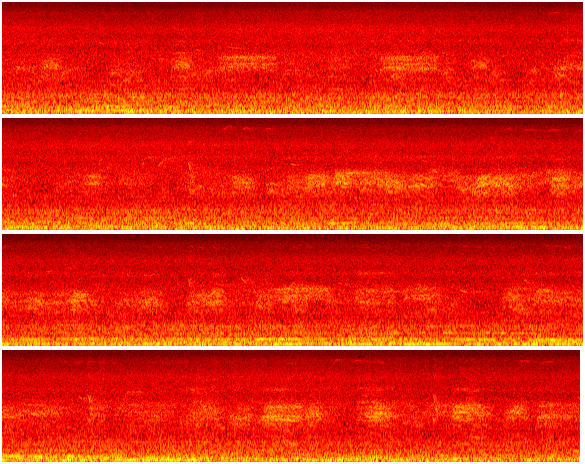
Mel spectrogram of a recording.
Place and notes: cakovice, park, rooks
Colony of nesting rooks, one of the biggest in Prague.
